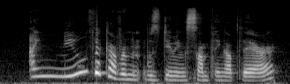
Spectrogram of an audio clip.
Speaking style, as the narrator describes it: Abby exclaims

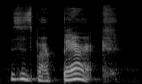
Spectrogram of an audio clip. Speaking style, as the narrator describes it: Rodney hisses

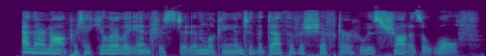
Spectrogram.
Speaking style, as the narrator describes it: Carolyn's mother finished grimly

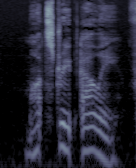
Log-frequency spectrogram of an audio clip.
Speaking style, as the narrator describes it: Fraser whispered

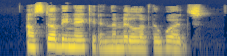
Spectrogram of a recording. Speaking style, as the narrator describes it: Gwen said quietly

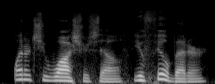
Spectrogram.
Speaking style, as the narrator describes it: Zena advised gently

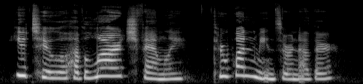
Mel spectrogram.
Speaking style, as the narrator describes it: a small voice piped up from behind them

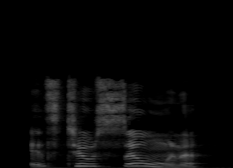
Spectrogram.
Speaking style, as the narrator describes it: whined

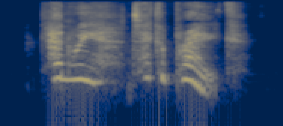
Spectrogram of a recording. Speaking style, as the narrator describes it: Narcissa said, panting with the effort of channeling magic through her wand once more

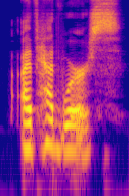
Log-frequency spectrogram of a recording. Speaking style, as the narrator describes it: he croaks

